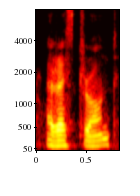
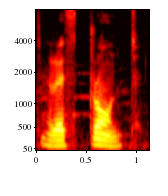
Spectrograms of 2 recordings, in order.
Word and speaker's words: restaurant: इज़ the American accent, restaurant, restaurant, right, t and ront, but in British accent you just say restaurant, restaurant.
